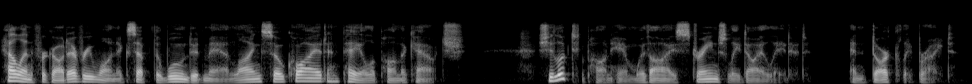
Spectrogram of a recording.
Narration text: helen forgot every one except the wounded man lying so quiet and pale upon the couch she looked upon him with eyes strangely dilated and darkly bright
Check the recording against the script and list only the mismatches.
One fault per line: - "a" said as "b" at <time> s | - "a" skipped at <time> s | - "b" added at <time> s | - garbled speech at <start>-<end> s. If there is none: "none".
none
